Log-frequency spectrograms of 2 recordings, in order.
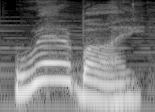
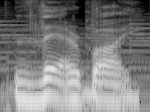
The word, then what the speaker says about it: whereby: When you pronounce the letter W, be careful that your lips shouldn't touch each other. That's why we don't say thereby. We say whereby.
